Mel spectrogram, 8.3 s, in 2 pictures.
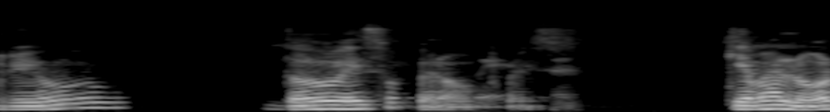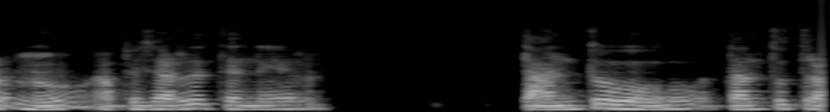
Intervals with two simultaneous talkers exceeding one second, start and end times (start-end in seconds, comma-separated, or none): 1.4-2.9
